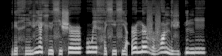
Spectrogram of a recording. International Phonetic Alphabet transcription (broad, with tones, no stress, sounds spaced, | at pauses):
ɾʲ ə˩ h ĩ˩ vʲ ɑ̃˥ xʲ u˩ sʲ ə˩ ʃ ə˞˥ | w ɪ˥ h ə˩ sʲ u˩ sʲ ɑ˩ ʔ ə˞˥ n ə˞˥ v ə˩ v ɑ˥ ŋ ɪ˩ vʲ ə˩ pʲ ə̃˥ ŋ i˥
